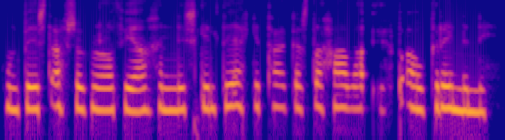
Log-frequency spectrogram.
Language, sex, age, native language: Icelandic, female, 18-19, Icelandic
